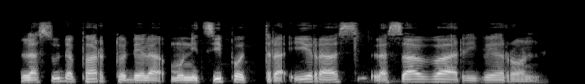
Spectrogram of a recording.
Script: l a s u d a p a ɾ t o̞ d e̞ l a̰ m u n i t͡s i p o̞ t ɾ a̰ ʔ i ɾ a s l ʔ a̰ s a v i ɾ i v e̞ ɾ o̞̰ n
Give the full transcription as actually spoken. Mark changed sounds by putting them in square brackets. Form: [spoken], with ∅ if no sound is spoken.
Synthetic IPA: l a s u d a p a ɾ t o̞ d e̞ l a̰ m u n i t͡s i p o̞ t ɾ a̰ ʔ i ɾ a s l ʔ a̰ s a v [a] ɾ i v e̞ ɾ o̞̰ n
